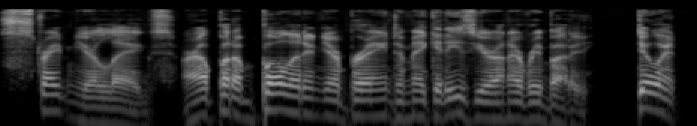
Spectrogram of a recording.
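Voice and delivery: gun-to-the-head command, building in force; menacing threat. A narrator's reading. Guard threatens at gunpoint.

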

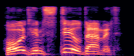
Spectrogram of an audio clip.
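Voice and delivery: high, loud angry shout; frustrated shouted order. Acted. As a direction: curse at them to hold on. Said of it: "Hans shouted".

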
